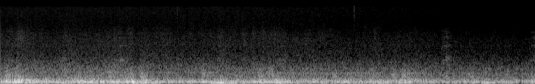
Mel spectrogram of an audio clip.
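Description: Running noise inside the cabin of a JNR 485-series electric limited express train: a steady low rumble of wheels on rail, gradually getting quieter. A faint steady whine joins about halfway through.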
